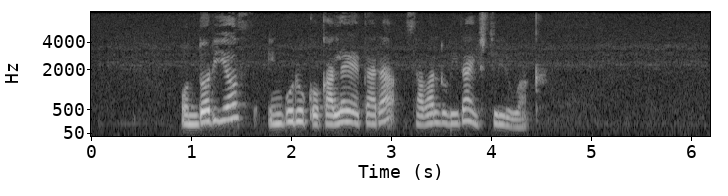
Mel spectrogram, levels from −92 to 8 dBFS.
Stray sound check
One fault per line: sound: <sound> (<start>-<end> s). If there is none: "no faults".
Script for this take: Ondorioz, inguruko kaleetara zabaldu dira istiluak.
no faults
